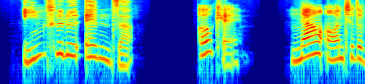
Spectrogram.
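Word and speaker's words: インフルエンザ: say influenza in Japanese it's very similar in Japanese you say infuruenza okay now on to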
